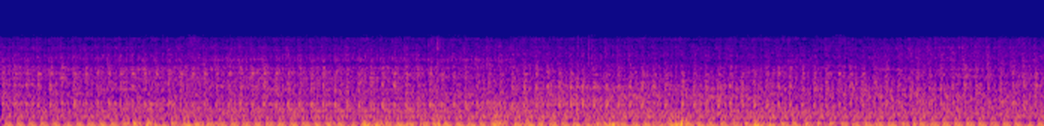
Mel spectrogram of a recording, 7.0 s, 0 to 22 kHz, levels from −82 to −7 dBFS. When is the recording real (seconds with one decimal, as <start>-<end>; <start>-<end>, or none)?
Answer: 0.0-4.5; 6.1-7.0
